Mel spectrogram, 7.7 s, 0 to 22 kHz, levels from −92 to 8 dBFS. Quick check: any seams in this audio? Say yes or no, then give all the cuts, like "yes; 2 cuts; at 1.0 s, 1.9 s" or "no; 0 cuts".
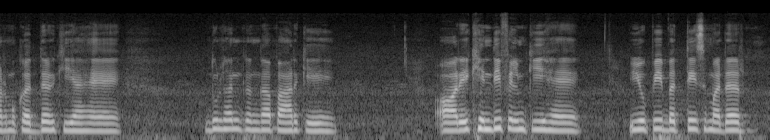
no; 0 cuts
